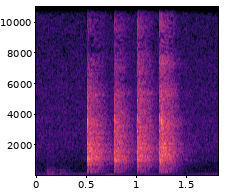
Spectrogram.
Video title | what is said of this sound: STEM for kids with Sarura Kids | So Mummy's Vaseline bottle has a funny sound because it sounds like metal.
